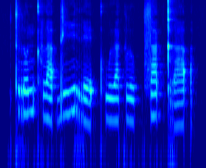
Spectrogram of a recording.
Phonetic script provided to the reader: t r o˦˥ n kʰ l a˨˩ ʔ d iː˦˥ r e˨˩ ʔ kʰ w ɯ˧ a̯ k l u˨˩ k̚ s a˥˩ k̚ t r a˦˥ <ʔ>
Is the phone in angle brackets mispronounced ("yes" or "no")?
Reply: no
